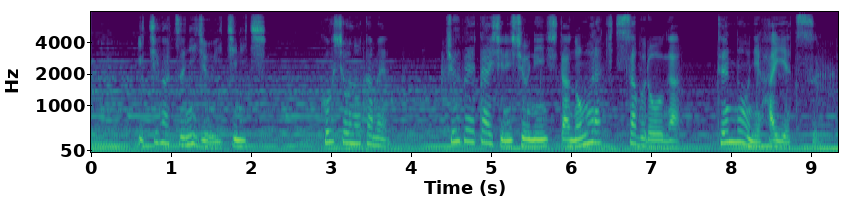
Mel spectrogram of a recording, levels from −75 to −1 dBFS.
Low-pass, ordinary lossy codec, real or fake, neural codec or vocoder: 7.2 kHz; none; real; none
